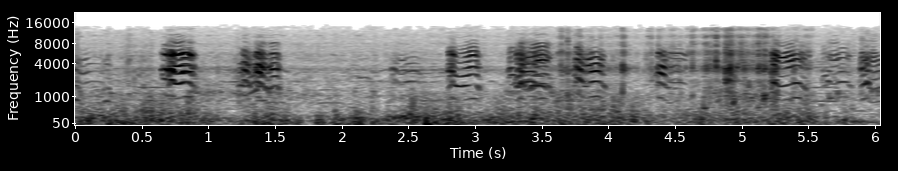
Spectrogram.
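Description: Birds calling over and over in short, wavy, high chirps over a steady low rumble.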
